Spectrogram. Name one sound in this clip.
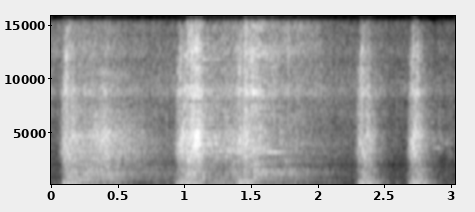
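A magic blast bursts with a loud whoosh.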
